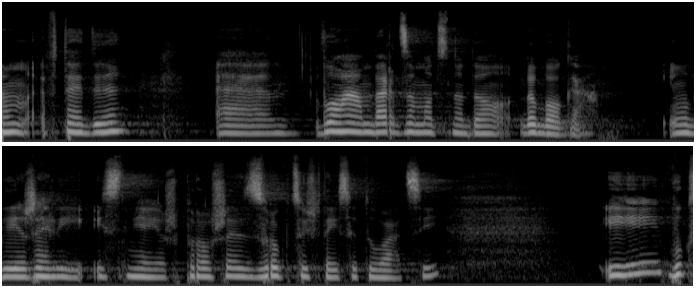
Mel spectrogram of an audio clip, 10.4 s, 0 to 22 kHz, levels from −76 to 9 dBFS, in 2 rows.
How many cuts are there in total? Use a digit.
0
